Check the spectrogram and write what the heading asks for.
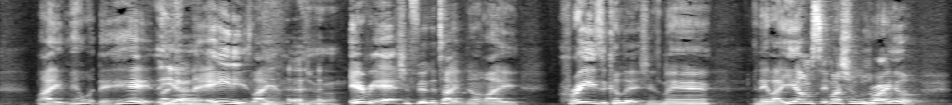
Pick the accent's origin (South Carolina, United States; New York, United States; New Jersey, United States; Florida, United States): Florida, United States; Jacksonville; like they just loved the fact that I'm from Jacksonville. You know what I'm saying? Like that's my backyard.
